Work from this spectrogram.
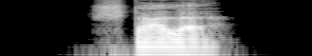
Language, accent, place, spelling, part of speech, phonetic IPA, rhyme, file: German, Germany, Berlin, Stalle, noun, [ˈʃtalə], -alə, De-Stalle.ogg
- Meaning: dative of Stall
